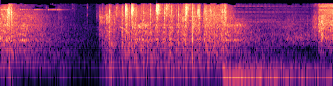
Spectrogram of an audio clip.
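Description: A rifle fires a rapid burst of gunshots nearby.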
